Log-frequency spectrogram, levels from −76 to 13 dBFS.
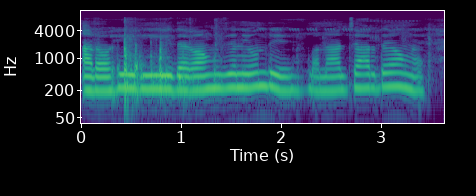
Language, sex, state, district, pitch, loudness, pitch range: Chakma, female, Tripura, Dhalai, 210 Hz, -17 LUFS, 195-225 Hz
